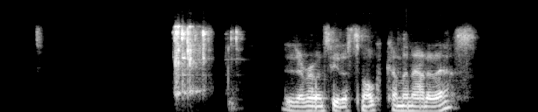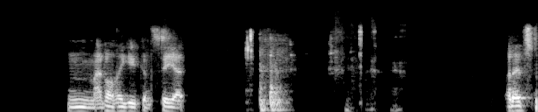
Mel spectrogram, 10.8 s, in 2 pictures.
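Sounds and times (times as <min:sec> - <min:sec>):
ice cubes clinking into a glass: 0:01.8 - 0:02.4
speech: 0:02.8 - 0:04.8, 0:06.1 - 0:09.2, 0:10.4 - 0:10.7.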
